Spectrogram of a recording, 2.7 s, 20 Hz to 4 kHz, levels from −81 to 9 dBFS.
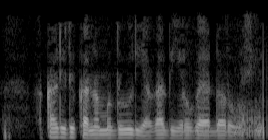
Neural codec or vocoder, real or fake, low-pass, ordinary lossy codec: none; real; 3.6 kHz; MP3, 24 kbps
